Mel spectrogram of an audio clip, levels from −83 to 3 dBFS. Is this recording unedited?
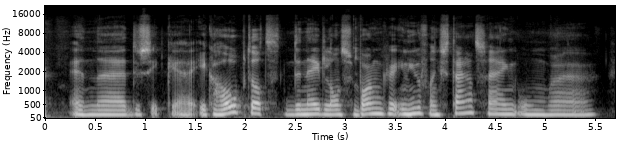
yes; 0 cuts

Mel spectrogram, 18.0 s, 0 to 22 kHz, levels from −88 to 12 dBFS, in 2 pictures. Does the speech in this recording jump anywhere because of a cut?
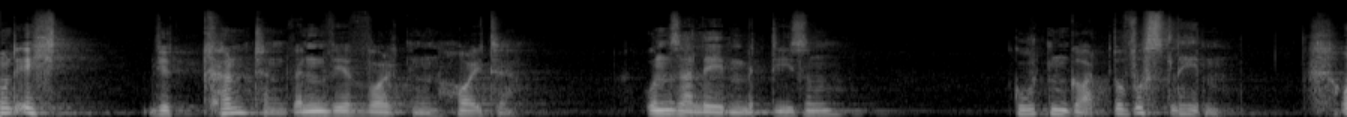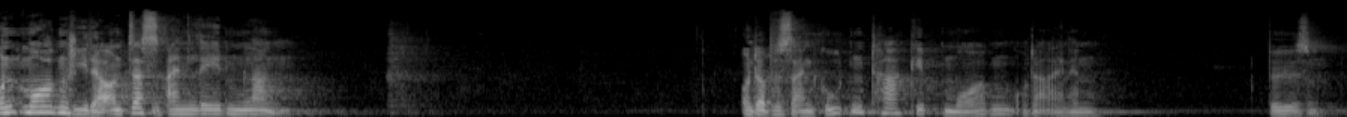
yes; 2 cuts; at 7.4 s, 9.4 s

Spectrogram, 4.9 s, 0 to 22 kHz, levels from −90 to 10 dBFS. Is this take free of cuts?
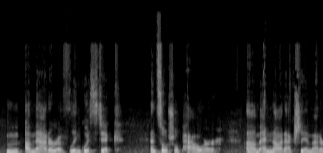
yes; 0 cuts

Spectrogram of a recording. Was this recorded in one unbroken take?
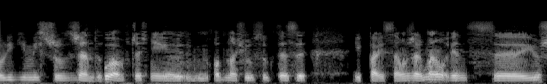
no; 2 cuts; at 1.0 s, 4.5 s

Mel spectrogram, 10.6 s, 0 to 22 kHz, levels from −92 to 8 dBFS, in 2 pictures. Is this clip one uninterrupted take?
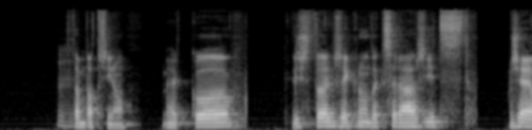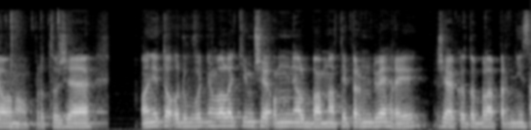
no; 1 cut; at 1.6 s

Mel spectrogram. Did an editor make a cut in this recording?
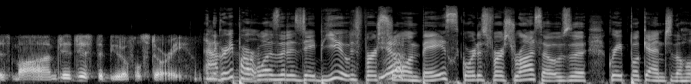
yes; 2 cuts; at 3.5 s, 5.3 s

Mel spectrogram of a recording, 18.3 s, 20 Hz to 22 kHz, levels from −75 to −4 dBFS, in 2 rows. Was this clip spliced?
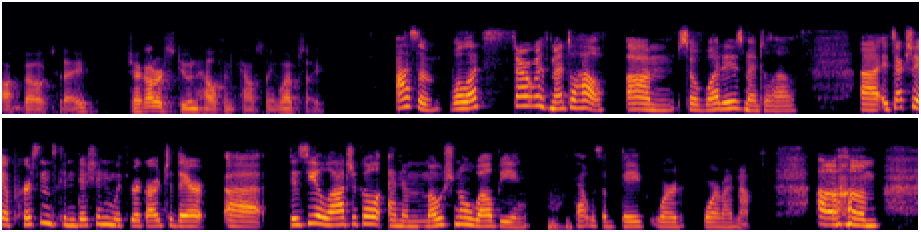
no; 0 cuts

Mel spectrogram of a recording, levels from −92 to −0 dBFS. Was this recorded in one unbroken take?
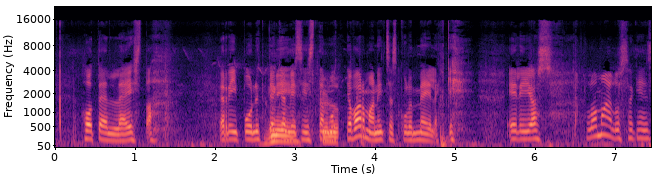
no; 2 cuts; at 3.5 s, 5.6 s

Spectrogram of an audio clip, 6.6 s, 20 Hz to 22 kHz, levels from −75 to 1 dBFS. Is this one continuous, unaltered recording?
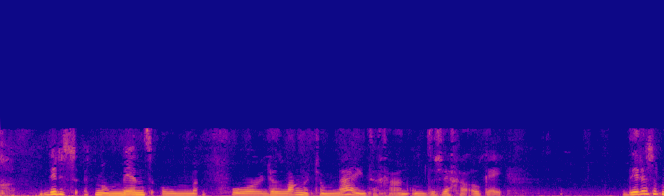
no; 1 cut; at 2.0 s

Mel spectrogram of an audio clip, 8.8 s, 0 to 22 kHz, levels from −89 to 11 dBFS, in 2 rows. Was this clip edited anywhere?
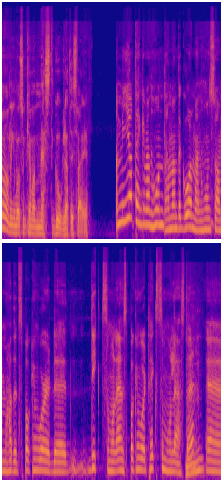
yes; 1 cut; at 3.3 s

